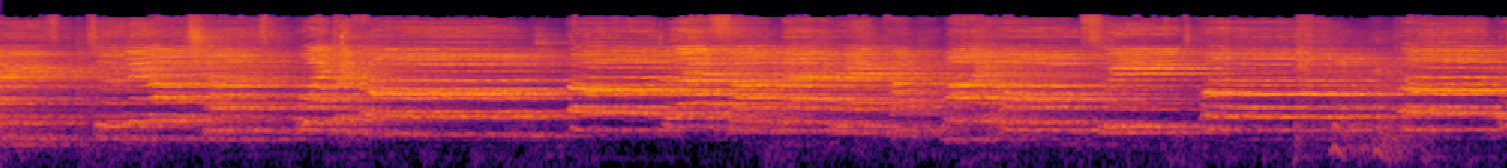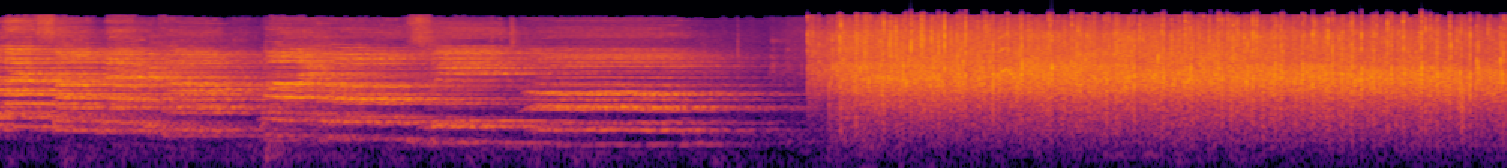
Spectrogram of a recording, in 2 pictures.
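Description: Middle-school choir singing; the song ends about three-quarters of the way through, and the audience applauds for the rest.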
